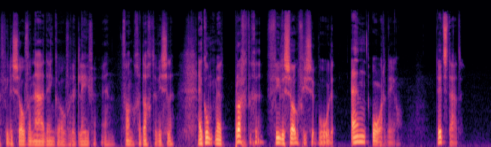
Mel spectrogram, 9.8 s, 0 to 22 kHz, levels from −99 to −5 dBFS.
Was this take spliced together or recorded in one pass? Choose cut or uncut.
uncut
